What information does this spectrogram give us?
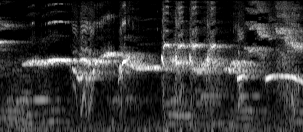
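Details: Daytime song from a captive orange-headed thrush: clear mid-high whistles run together with quick jumps in pitch, followed by brighter overlapping notes and short sharp chips near the end.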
